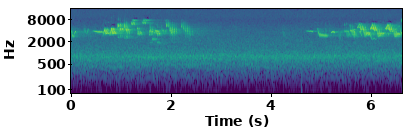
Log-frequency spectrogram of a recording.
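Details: Sunrise on a nature trail with birds singing: two energetic bursts of high, jumbled warbling, split by a quiet gap of about two seconds, with a low steady hum throughout.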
